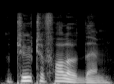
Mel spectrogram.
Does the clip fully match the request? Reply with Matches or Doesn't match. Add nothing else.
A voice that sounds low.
Matches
